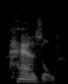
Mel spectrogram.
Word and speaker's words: hassled: You know, she's hazled. The kids are hazled, Um, hassled. Razzled, thank you. Um, uh, put the wrong, the emphasis on the wrong syllable there, didn't I?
